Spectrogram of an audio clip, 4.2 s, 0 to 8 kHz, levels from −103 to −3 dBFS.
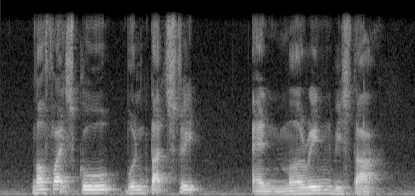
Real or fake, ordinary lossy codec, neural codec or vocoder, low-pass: real; none; none; 7.2 kHz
